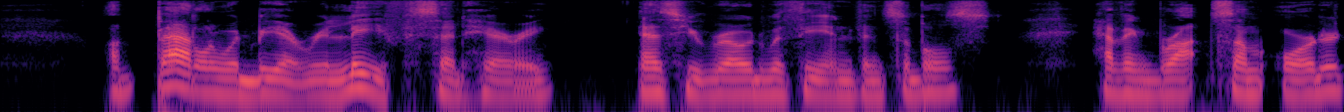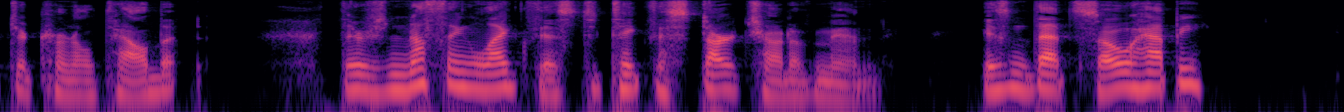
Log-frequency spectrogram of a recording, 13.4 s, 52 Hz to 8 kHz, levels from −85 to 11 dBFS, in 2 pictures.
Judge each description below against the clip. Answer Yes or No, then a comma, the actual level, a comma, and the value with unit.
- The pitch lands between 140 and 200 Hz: No, low, 120 Hz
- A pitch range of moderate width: Yes, average, 4.7 semitones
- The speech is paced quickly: No, average, 160 wpm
